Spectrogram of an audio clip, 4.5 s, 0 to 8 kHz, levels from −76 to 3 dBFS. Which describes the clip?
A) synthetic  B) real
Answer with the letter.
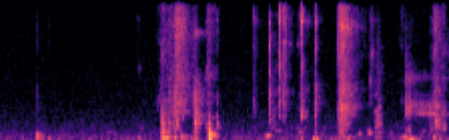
B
